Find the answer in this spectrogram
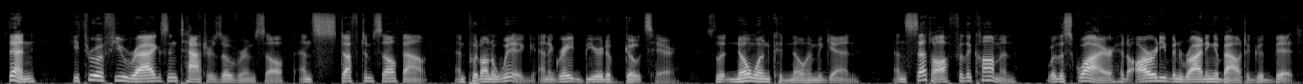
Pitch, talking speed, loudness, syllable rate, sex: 120 Hz, 235 wpm, -22 LUFS, 5.6 syllables/s, male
